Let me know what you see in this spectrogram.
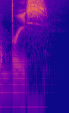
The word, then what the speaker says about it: Bruess: And it's by someone named Carol Bruce. – Carol Brees. – Brees. How did you know her? – It rhymes with peace in her bio.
